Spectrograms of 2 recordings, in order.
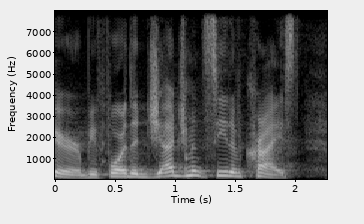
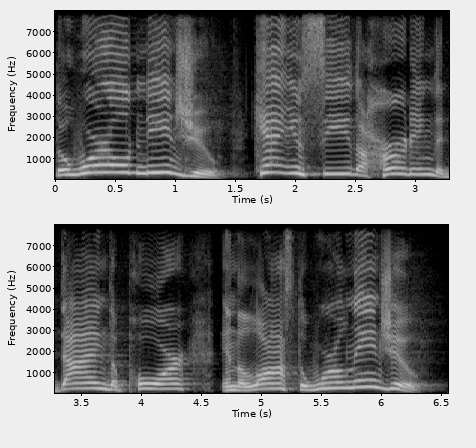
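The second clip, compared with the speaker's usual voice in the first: mock upset, pitched-up pleading outburst; 6 semitones higher than usual. Retelling shaking a fist at God and saying: retelling an upset outburst at God. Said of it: "I got really upset with God and I shook my fist at him".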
